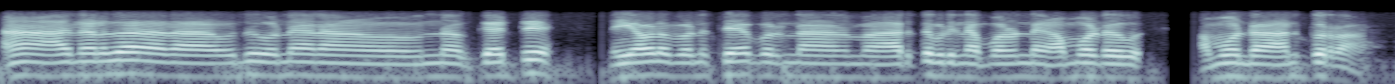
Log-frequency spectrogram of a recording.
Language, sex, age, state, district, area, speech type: Tamil, male, 60+, Tamil Nadu, Tiruvarur, rural, conversation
